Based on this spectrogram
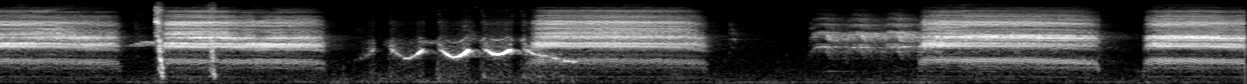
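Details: ['Indian ringneck parakeet alternating long rasping screeches with a quick burst of wavering whistled notes in the middle, then more harsh drawn-out squawks.']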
